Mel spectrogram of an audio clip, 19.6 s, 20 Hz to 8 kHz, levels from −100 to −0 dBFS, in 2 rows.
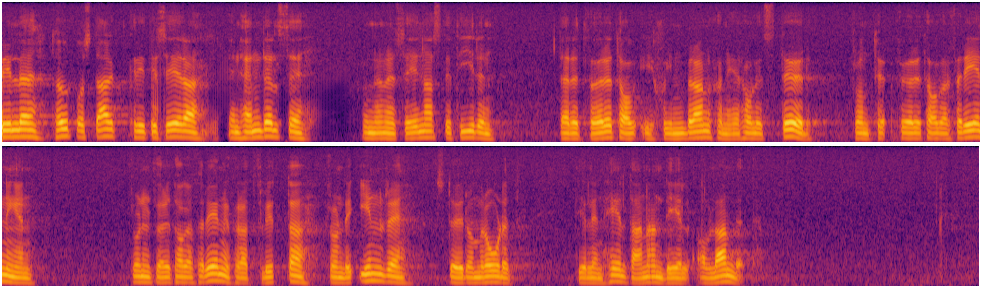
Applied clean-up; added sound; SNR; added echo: neural mask model Resemble Enhance denoiser.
